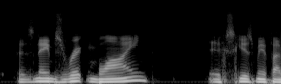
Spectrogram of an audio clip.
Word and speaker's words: Milne: Well, John, to put the record straight, my last name is pronounced Milne with a silent E. Think A.A. Milne, Winnie the Pooh.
